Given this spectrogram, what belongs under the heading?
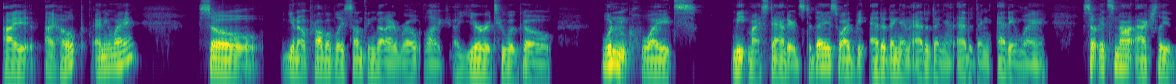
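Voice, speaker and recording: Low-voiced man giving a casual devlog. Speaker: indie visual novel developer giving a devlog. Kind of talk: casual unscripted devlog update.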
